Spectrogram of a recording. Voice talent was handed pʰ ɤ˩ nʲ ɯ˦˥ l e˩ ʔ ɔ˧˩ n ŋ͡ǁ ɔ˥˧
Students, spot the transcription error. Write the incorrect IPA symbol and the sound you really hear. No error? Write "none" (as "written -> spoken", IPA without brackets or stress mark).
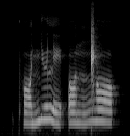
ɤ˩ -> ɔ˩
